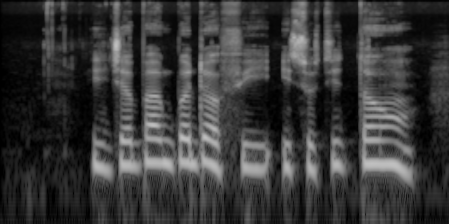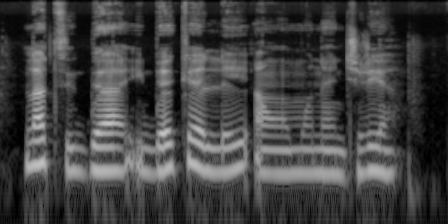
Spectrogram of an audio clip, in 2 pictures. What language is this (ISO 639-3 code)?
yor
